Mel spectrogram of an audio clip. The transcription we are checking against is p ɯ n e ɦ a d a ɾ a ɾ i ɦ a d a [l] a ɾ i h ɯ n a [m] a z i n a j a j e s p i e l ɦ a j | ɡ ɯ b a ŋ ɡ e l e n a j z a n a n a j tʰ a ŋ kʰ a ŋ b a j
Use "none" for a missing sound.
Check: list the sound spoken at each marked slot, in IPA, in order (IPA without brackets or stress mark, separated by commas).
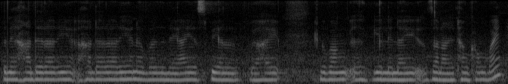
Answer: ɾ, b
